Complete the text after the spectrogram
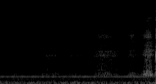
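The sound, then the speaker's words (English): A few sharp inhaled breaths build up, then a single loud sneeze bursts out at the very end, with no talking, from a man battling a head cold. “Achoo. Sorry. He's battling a cold.”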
